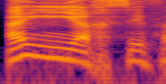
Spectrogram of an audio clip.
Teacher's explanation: نون ساکن بهش یا ادغام با غنه. خا از حروف استعلاست لفظ جلاله مفخم است چون قبلش فتحه اومده.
